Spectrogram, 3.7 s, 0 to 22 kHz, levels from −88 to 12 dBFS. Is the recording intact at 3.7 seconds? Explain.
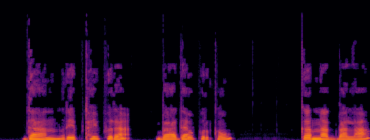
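Yes, the speech is intact at 3.7 seconds, with no fault at that moment.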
